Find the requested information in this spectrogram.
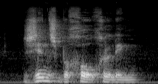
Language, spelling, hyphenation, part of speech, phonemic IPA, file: Dutch, zinsbegoocheling, zins‧be‧goo‧che‧ling, noun, /ˈzɪnz.bəˌɣoː.xə.lɪŋ/, Nl-zinsbegoocheling.ogg
- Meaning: illusion (something misperceived by the senses)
